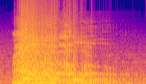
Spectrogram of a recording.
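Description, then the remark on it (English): A single loud lion roar bursts in, deep and rumbling with a rough, gravelly texture, then trails off over about two seconds with no one speaking. “A large lion is released from the gates.”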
